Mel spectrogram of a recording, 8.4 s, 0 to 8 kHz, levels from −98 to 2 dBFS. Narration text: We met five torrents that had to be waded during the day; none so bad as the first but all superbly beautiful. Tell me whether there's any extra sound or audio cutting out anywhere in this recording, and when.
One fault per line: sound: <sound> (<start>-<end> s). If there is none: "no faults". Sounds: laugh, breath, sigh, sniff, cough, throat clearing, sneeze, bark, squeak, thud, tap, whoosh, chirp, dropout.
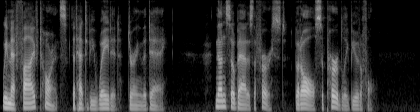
no faults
